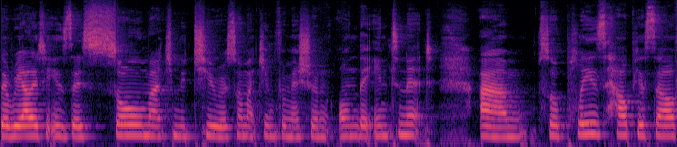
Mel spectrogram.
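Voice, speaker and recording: A woman with a fairly high pitch, monotone, flat intonation and an African accent, at a moderate pace. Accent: African accent, worked to adapt it. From Africa, former British colony. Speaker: vlogger. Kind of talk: personal vlog monologue. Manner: earnest, conversational with fillers.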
